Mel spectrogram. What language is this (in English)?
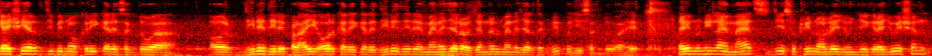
Sindhi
